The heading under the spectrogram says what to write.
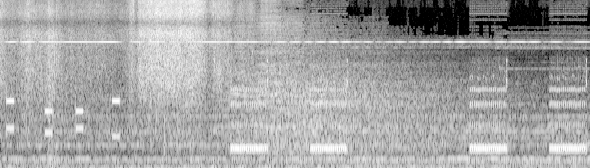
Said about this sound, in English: But there was no answer, and suddenly, as I stood there, I realized I could also hear his phone ringing from outside the window, too.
